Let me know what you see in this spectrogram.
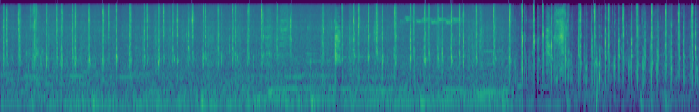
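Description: Close-up open-mouthed chewing of cooked duck egg: a fast run of wet lip-smacking clicks, several a second.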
